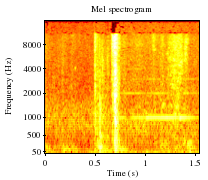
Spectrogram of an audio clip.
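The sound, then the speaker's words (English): Two quick mechanical clunks close together, like a car door latch releasing and swinging open as people get out of a car, followed by a faint steady chime or hum in an otherwise quiet interior. “Well, let's go ahead and get out of the car.”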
